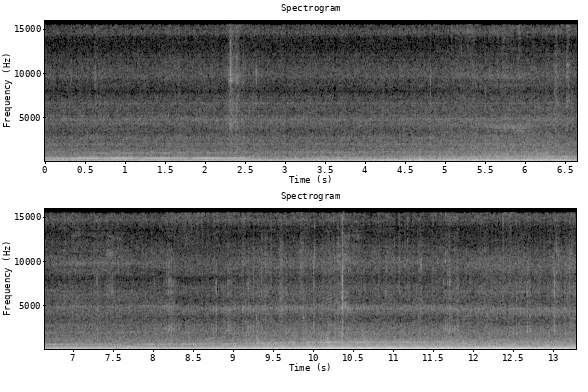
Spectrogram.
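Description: Jet airliner's engines spooling up for the takeoff roll, heard from inside the cabin: a whine rising steadily in pitch over a low rumble that grows louder, strongest over the last few seconds.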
